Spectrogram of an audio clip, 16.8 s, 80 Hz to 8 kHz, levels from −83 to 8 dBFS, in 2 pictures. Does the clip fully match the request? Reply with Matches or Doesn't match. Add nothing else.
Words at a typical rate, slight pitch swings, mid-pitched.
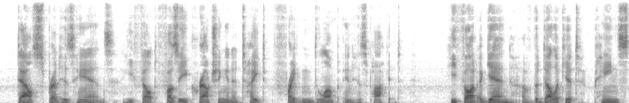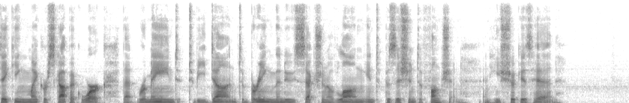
Doesn't match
